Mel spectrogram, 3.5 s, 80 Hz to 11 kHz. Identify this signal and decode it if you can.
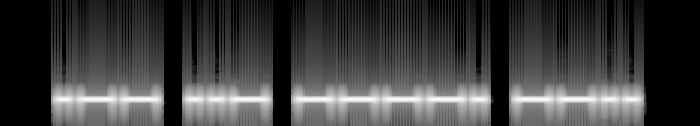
Morse code, heard as a keyed tone, about 22 wpm, 700 Hz. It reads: WU9Z
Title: USA Call Signs - 4 Characters - Repeated 3x - 22wpm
